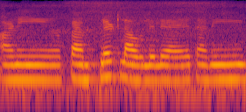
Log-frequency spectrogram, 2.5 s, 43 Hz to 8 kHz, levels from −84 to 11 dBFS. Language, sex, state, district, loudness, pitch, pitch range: Marathi, female, Maharashtra, Mumbai Suburban, -14 LUFS, 195 Hz, 190-200 Hz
